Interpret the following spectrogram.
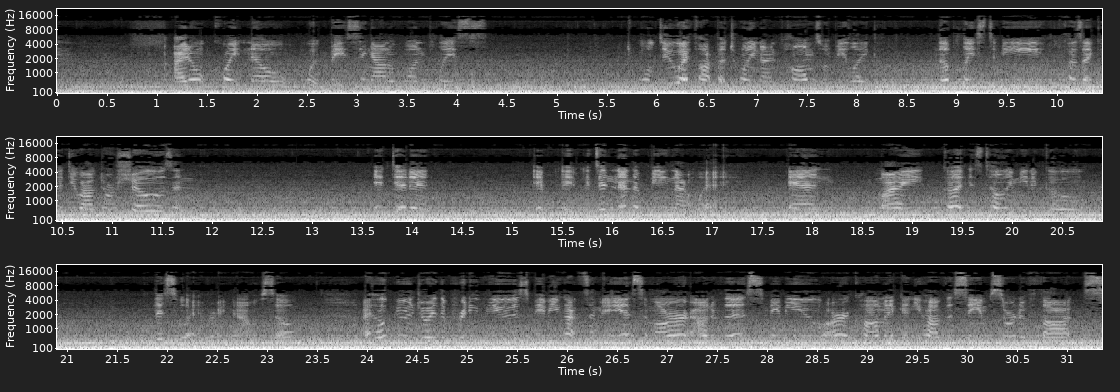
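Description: Steady low road and engine rumble inside a moving Hyundai car, with a voice talking over it throughout.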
